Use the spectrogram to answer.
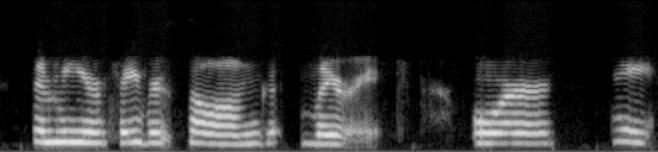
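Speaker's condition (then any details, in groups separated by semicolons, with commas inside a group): ALS; about 5.5 years since diagnosis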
